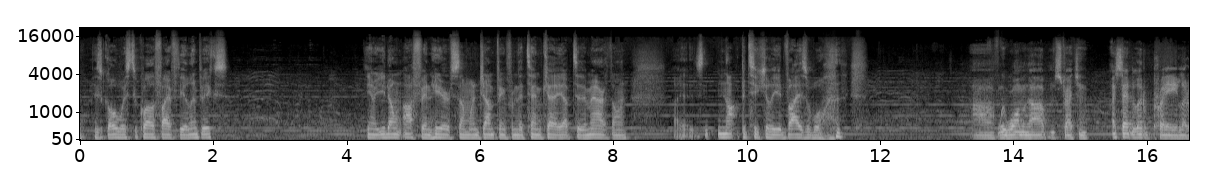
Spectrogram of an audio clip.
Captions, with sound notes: His goal was to qualify for the Olympics. You know, you don't often hear of someone jumping from the 10k up to the marathon. It-it-it's not particularly advisable. [chuckles]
